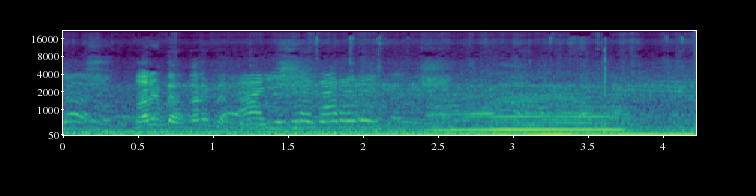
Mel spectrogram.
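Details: Fierce giant cattle leaving a truck; after brief human voices comes one long, steady, level moo lasting over a second, with a deep rumble underneath.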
